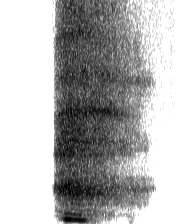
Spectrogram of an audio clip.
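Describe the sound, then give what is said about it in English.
A single deep breath, drawn in and let out slowly during a guided group relaxation exercise. It is one long, soft, breathy exhale lasting about a second, heard alone with no talk. “And let's all just take a deep breath together.”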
